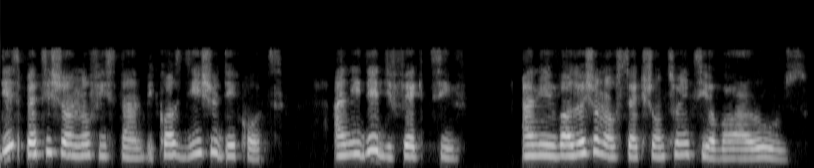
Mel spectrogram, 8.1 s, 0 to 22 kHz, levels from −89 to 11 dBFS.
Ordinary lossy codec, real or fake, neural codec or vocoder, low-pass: none; fake; codec, 16 kHz, 4 kbps, FreqCodec, smaller model; 7.2 kHz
